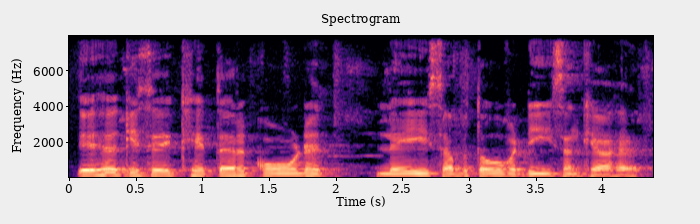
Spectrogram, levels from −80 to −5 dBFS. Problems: constant background noise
